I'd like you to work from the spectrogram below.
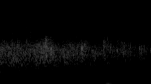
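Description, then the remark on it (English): An audience claps hands in praise of the Lord, a dense, steady wash of many hands applauding together, fairly loud and continuous with no voices over it. “Come on, put your hands together and give the Lord a hand clap of praise today.”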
